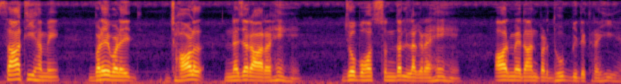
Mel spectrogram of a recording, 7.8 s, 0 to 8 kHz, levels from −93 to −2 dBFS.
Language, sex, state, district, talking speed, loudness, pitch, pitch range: Hindi, male, Chhattisgarh, Korba, 175 wpm, -18 LUFS, 130 Hz, 115-140 Hz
